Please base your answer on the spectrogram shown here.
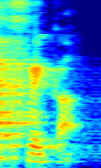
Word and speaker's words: Africa: उसके बाद प्रोनाउंसिएशन जो है, उसमें एक वर्ड हम बोलते हैं अफ्रीका, एक कॉन्टिनेंट का नाम है, लेकिन ये वर्ड अफ्रीका नहीं होता। ये ए और एफ को आपने ज्यादा स्ट्रेस करना है, अफ्रीका, अफ्रीका, यानी आर आई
